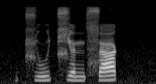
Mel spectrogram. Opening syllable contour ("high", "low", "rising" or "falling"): rising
